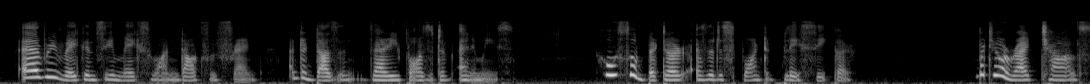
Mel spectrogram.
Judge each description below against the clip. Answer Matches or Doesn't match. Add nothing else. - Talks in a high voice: Matches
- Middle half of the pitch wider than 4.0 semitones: Doesn't match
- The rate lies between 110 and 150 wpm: Matches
